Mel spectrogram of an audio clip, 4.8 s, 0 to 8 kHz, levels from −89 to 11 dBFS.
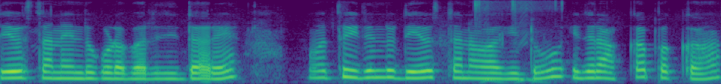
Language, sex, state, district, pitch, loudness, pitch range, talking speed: Kannada, female, Karnataka, Mysore, 225 Hz, -16 LUFS, 205-235 Hz, 125 wpm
